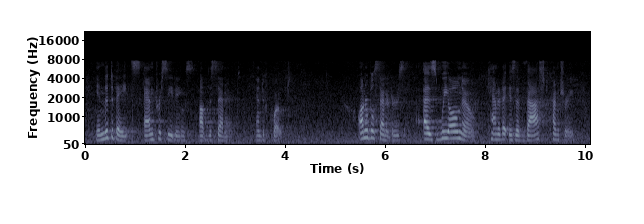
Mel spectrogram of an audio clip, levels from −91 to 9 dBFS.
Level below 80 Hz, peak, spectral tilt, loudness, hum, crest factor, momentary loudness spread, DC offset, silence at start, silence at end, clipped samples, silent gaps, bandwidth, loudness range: -68 dBFS; -20 dBFS; -5.5 dB/octave; -41 LUFS; none; 22 dB; 22 LU; under 0.1%; 0 s; 0 s; under 0.1%; none; 8 kHz; 8 LU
